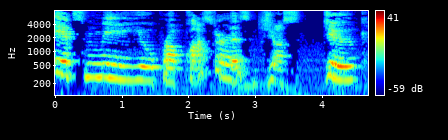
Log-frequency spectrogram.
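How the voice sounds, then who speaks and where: A female-sounding, high-pitched put-on character voice at a very slow pace, with slight echo. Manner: menacing, theatrical.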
